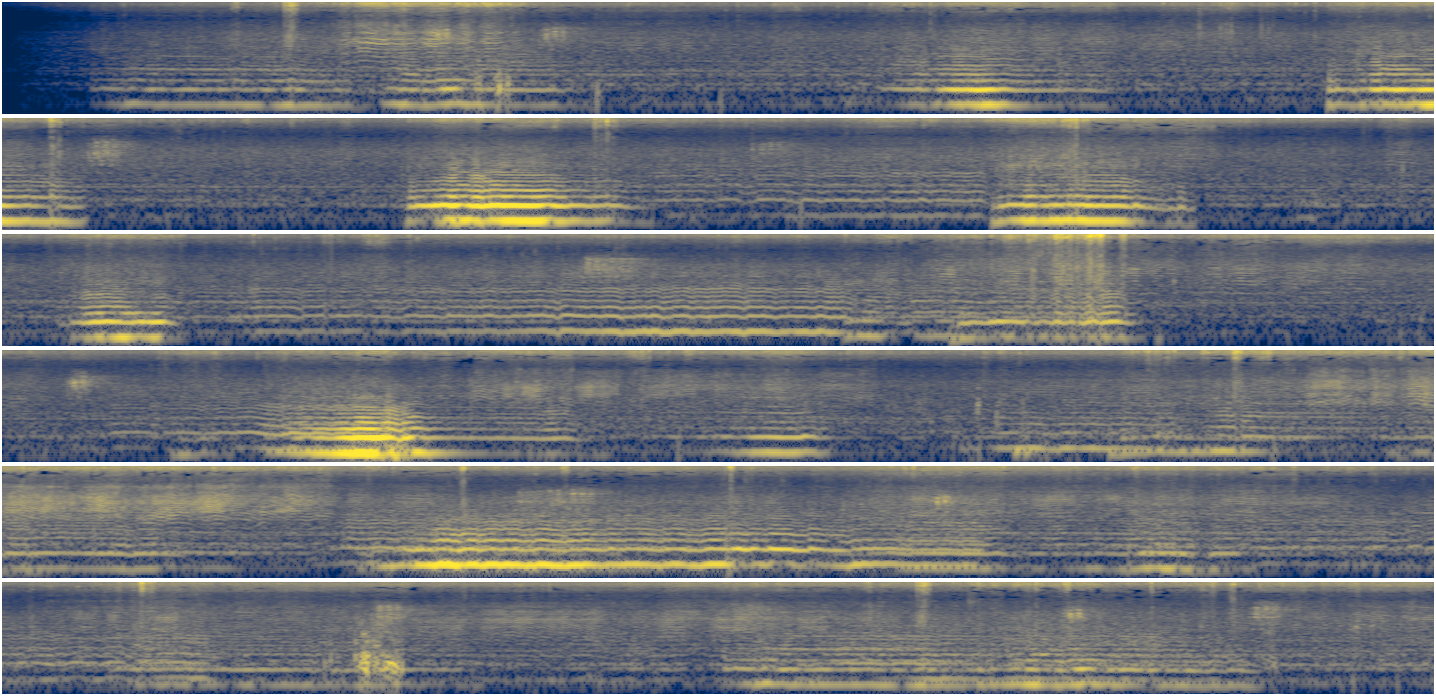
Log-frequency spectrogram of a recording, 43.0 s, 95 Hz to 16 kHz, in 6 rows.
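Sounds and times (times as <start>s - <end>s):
beetle buzzing in flight: 21.8s - 42.9s.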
